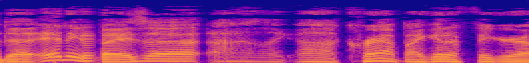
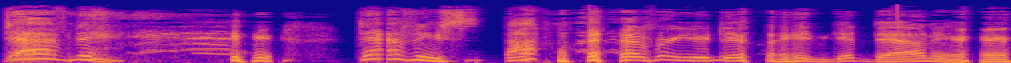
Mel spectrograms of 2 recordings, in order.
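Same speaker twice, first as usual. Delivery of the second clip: put-on high, hollered yell; 8 semitones higher than usual. Retelling calling a child down from the basement: imitating someone screaming upstairs. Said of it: "I'm screaming upstairs".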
